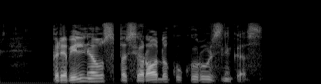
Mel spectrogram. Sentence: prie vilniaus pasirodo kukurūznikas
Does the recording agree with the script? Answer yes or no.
yes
